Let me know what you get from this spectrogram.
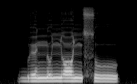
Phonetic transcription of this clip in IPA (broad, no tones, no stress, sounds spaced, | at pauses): b ʏ n u ɲ ɔ ɲ s u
